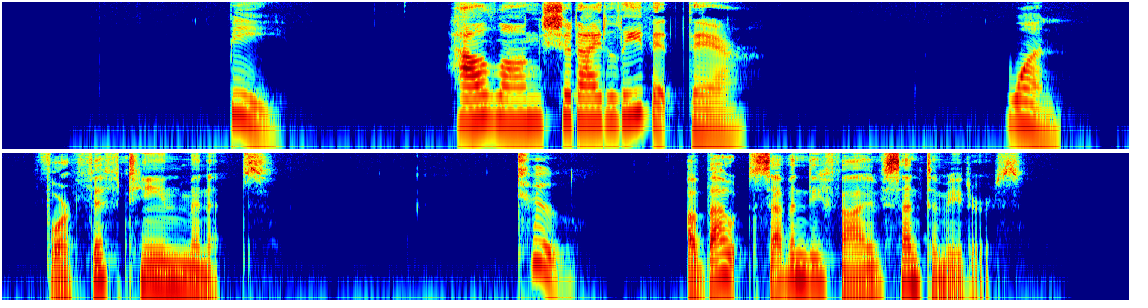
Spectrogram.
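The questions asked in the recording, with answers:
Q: How long should I leave it there?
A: 1: For 15 minutes.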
